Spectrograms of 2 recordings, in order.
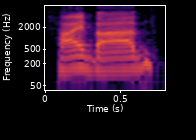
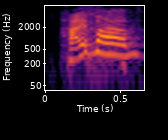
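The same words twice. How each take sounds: First: The greeting sounds flat and annoyed. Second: The greeting sounds warm and smiling. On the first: The caller is unwelcome. The speaker calls it wrong. "it's probably not going to come out the same way as like" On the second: The caller is welcome. The speaker calls it right. "if you are smiling"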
